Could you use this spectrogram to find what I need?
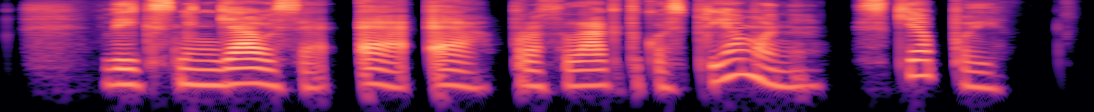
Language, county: Lithuanian, Vilnius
